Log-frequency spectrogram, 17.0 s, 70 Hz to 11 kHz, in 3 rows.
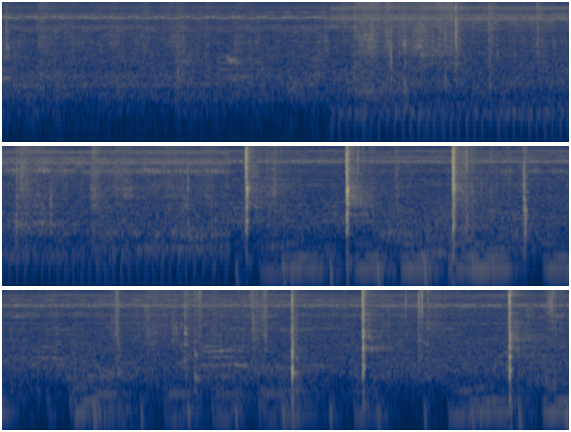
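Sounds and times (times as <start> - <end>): crickets chirping: 0.0 - 17.0
rustling of dry grass: 3.1 - 11.4
machete chopping wood: 8.1 - 8.5, 9.1 - 9.4, 10.2 - 11.0, 12.4 - 15.6, 16.4 - 17.0.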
